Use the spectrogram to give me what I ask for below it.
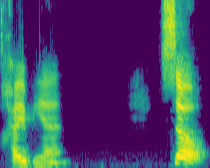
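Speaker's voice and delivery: ordinary talk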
